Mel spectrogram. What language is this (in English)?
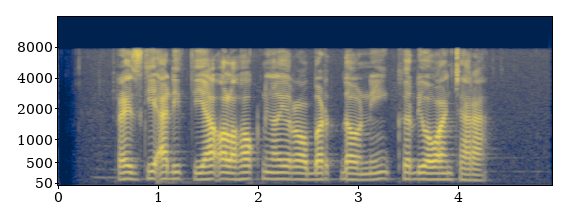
Sundanese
